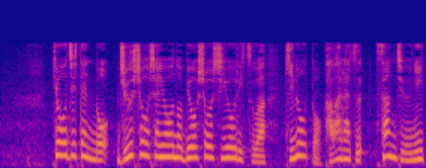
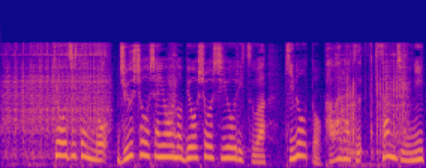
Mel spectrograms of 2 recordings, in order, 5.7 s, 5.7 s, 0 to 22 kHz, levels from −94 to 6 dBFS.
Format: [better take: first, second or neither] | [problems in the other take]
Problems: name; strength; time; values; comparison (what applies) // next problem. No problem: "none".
first | background sound (Coin (dropping)); 14 dB below the speech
